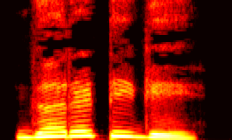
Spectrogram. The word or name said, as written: ಗರಟಿಗೆ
